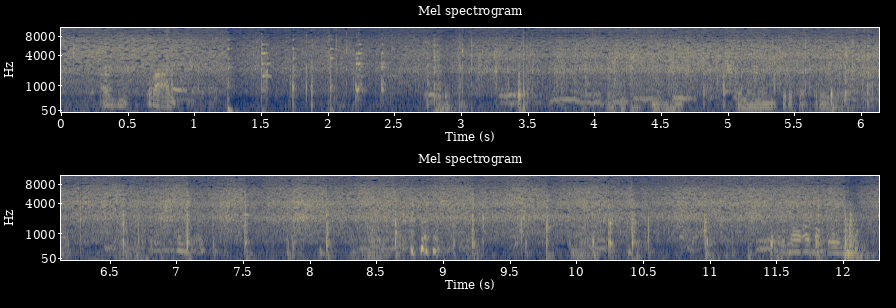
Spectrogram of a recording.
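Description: Eel and chili stir-frying in a metal wok: a steady sizzle of hot oil, with frequent clinks and scrapes of a metal spatula against the pan as fresh green leaves are stirred in.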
